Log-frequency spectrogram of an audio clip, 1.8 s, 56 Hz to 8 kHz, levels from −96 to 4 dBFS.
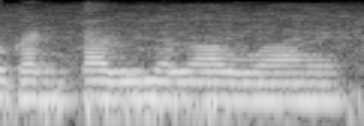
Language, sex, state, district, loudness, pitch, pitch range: Hindi, female, Uttar Pradesh, Shamli, -13 LUFS, 160 Hz, 155-165 Hz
